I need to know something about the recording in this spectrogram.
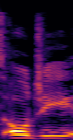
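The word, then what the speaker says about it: Oldziey: His last name is pronounced Olgi. It's spelled Oldzieey.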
